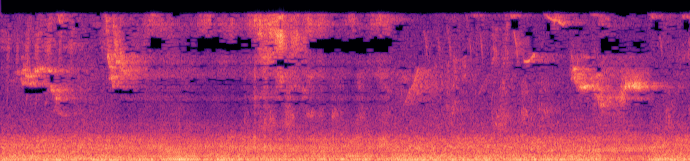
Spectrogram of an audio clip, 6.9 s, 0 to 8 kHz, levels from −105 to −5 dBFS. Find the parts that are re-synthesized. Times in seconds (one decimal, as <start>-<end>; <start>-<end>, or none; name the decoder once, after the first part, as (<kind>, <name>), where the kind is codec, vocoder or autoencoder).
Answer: 1.2-3.9 (codec, ZipCodec); 6.0-6.5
